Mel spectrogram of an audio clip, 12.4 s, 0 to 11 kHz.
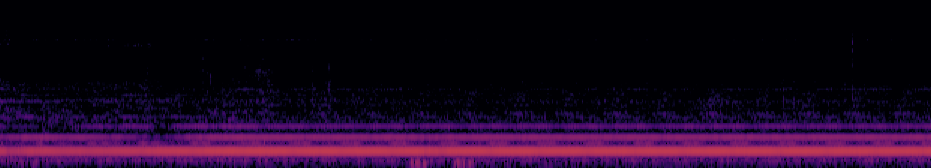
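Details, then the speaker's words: Early-1980s CEC-made Moss Heirloom Olympus 52-inch ceiling fan at medium, around 95 RPM, on variable speed control: steady clear hum around 220 Hz, still quite noisy motor buzz; owner would need a wall control to use it. "Still quite noisy. [Music] If I ever were to use this fan, I'd definitely have to put it on a wall control."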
